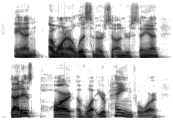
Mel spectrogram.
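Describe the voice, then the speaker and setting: Over a very clean recording with a silent background, a man with a Southern US accent talks at a fairly slow pace and a medium pitch. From US South. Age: 50s. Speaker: podcast host, designer. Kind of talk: casual interview. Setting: studio.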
